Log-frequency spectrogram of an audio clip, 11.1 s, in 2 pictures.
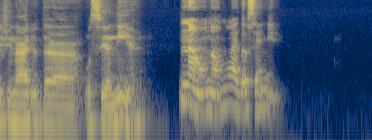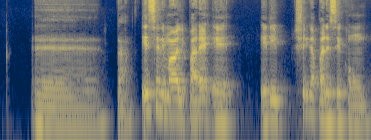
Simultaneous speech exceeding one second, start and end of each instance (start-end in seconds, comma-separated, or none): none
